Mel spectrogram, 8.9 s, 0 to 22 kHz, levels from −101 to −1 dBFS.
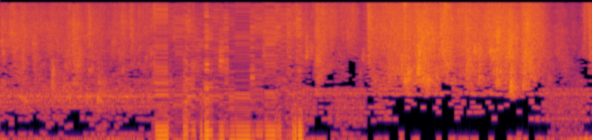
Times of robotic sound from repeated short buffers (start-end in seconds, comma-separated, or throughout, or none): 2.32-4.55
